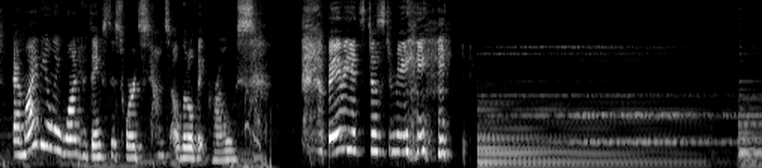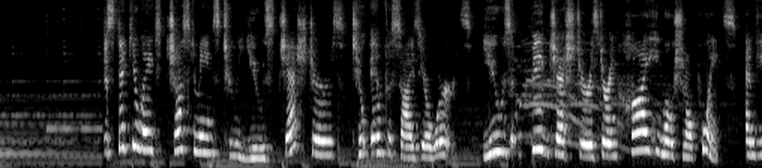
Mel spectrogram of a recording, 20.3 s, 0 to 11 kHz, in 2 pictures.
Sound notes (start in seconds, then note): 4.1 chuckles; 5.7 chuckle; 6.4 sad music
